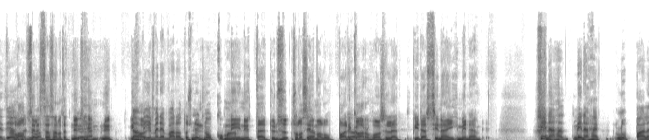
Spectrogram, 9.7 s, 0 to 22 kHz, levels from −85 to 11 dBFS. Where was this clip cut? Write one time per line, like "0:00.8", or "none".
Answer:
none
